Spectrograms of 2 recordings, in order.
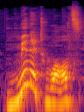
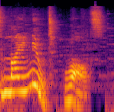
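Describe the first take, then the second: First: Minute is pronounced like the unit of time. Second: Minute is pronounced like the word for tiny. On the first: The piece lasts one minute. The speaker calls it wrong. "It's not minute waltz" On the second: The piece is small. The speaker calls it right. "Minute meaning small"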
